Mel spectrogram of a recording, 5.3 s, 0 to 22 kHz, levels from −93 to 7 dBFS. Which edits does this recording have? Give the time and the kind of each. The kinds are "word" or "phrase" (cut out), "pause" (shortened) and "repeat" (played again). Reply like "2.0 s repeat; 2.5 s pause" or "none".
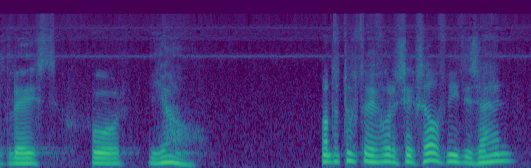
none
